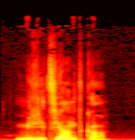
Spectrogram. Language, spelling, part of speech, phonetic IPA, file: Polish, milicjantka, noun, [ˌmʲilʲiˈt͡sʲjãntka], Pl-milicjantka.ogg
